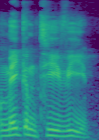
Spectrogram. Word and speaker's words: MacamTV: So Macamtv, I'm sure that's how it's pronounced.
